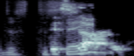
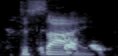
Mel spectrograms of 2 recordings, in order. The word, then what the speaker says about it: Desai: Desai. Desai.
